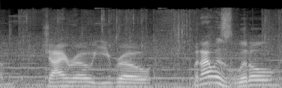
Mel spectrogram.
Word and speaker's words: gyro: what to call them gyro Euro when I was little and I first tried one it was carefully explained to me that they were called Euros they're pronounced euros and uh so since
